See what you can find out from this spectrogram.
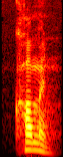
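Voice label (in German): "kommen", German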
